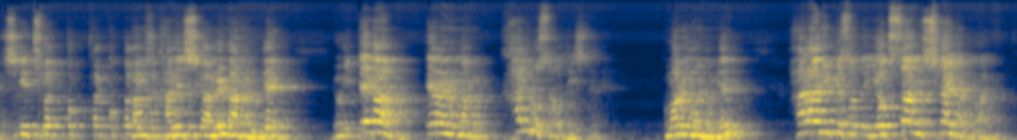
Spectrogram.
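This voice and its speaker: A man's voice: extremely high pitch, darkish tone. A man from the Jeolla region preaching a sermon, emphatic and repetitive, with many rhetorical questions. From Jeolla region, Korea. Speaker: pastor. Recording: echoey church hall, distant mic.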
